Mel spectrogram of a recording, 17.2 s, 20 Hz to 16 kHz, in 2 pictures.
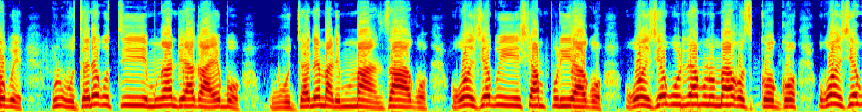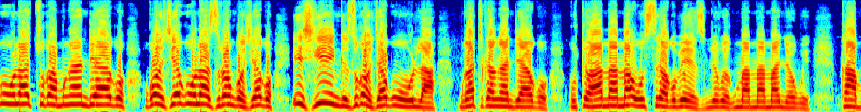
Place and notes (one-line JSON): {"title": "Chibondo Primary, Binga, Zimbabwe - I'm Maria Munkuli, chair lady of Manjolo Women's Forum...", "date": "2016-07-08 08:15:00", "description": "Margaret Munkuli interviews Maria Munkuli, the Chair Lady of Zubo’s Manjolo Women’s Forum. Maria tells the story and history of the Forum since its inception. She emphasizes the collective project of Manjolo Women’s Forum which is to collect Baobab fruits (Mabuyo) and produce Baobab Maheo (Muyaya). Maria describes how the local community benefitted from the success of the project. The women used to share and distribute Maheo to vulnerable members of the community, to old people and school children. With the profits of selling Maheo through local shops in Binga and Manjolo, they supported three orphans in the community, enabling them to go to school. The project is currently on hold due to requirements of the Ministry of Health that the project ought to have its own production shed.\na recording from the radio project \"Women documenting women stories\" with Zubo Trust, a women’s organization in Binga Zimbabwe bringing women together for self-empowerment.", "latitude": "-17.76", "longitude": "27.41", "altitude": "628", "timezone": "Africa/Harare"}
